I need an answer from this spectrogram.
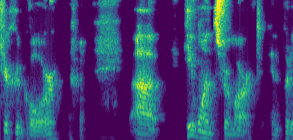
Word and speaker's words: Kierkegaard: man's name was Soren Kierkegaard if you speak Danish it's pronounced Kirk Kirk or he once remarked and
